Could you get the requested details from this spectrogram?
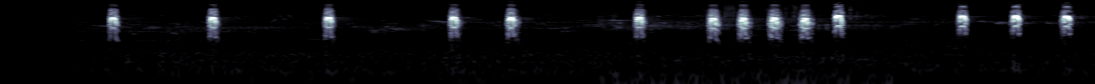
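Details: Downy Woodpecker, a bird very common in backyards and parks: thirteen sharp, high, short 'pik' notes, loosely spaced at first, then quickening in the middle before spreading out again, over a quiet background.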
